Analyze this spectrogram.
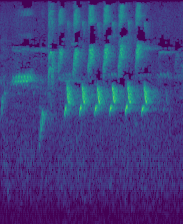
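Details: Common nightingale (Luscinia megarhynchos) song in woodland: a short whistle then a rhythmic series of about six loud, chirping two-part notes repeated quickly.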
